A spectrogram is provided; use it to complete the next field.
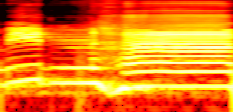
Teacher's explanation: انہار، ہا کے اوپر کھڑی زبر ہے، اس کو کھینچ کر منہ الانہار منہا، من پہ بھی اظہار ہے، نون ساکن کے بعد ہا حروف حلقی میں سے ہے، منہا کی تو اظہار، ہا کے اوپر الف مدہ ہے، الف مدہ کو بھی ایک الف کے برابر کھینچ کر پڑھنا ہے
